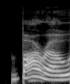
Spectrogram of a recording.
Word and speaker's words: borrow: Borrow is stressed on the first syllable.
